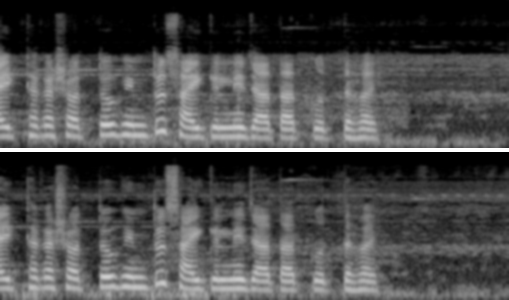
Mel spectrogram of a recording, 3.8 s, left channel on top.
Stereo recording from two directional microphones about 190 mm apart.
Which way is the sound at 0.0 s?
15° right (ahead or behind).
